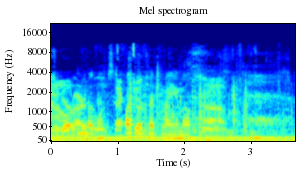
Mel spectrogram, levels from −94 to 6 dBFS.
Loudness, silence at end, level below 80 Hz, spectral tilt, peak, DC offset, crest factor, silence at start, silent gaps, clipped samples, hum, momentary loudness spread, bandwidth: -30 LUFS; 0 s; -36 dBFS; -6.5 dB/octave; -12 dBFS; under 0.1%; 16 dB; 0 s; none; under 0.1%; none; 7 LU; 11.5 kHz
